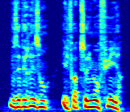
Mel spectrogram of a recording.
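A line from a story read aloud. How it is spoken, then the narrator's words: Old man exclaiming. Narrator (French): fut le premier à s'écrier le vieux Paddy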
